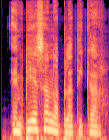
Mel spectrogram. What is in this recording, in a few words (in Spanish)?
"empiezan a platicar", Spanish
